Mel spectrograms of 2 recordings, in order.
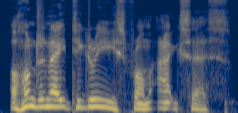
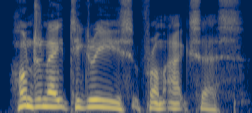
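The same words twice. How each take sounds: No difference in how they are said.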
